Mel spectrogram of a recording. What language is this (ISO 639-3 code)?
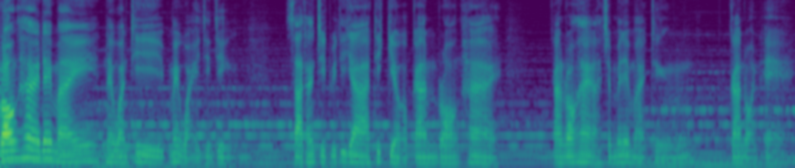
tha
